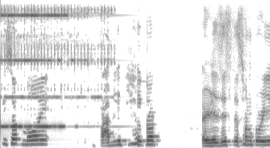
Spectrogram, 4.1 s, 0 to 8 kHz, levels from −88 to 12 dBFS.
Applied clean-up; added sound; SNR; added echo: classical method spectral subtraction.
